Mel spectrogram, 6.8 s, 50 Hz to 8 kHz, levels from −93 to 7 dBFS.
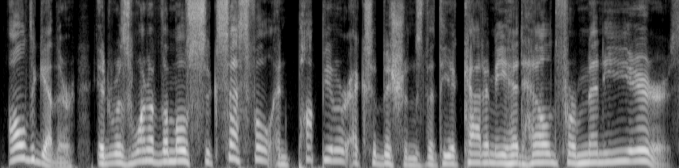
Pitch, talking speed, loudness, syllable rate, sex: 150 Hz, 170 wpm, -17 LUFS, 5.3 syllables/s, male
